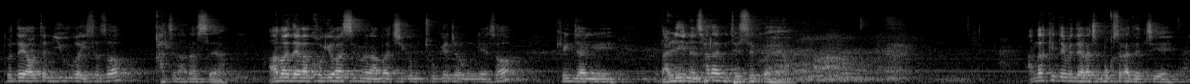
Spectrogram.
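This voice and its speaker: A man's voice: medium pitch, a little fast, pauses often, echoey room, background noise. A male pastor giving a humorous storytelling sermon, acting out quoted voices. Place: church sanctuary.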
